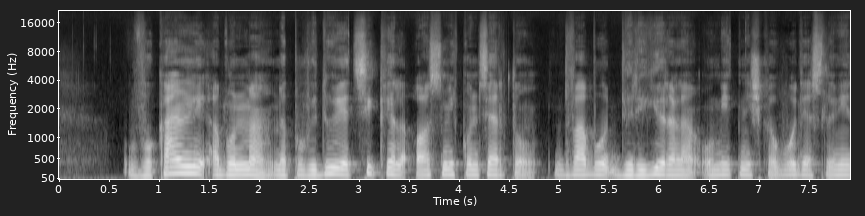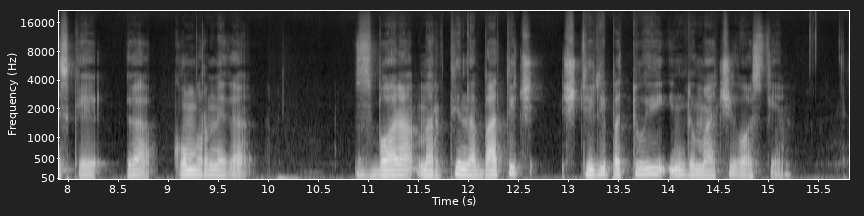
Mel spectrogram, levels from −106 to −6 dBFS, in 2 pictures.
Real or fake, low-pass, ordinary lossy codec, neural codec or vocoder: fake; none; none; codec, 44.1 kHz, 7.8 kbps, Pupu-Codec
